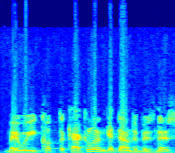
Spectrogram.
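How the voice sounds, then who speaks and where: Husky, blunt businessman. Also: a little high, very animated, quick pace. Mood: brusque, domineering. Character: blunt, contemptuous, hard-bitten Northern businessman. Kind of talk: British radio drama acting. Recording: dull, reverberant radio drama recording.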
